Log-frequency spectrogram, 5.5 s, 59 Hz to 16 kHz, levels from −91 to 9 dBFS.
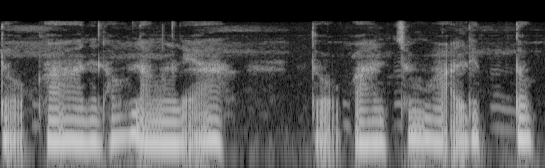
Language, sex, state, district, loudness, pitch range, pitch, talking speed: Mizo, female, Mizoram, Aizawl, -21 LUFS, 145-160 Hz, 150 Hz, 100 wpm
